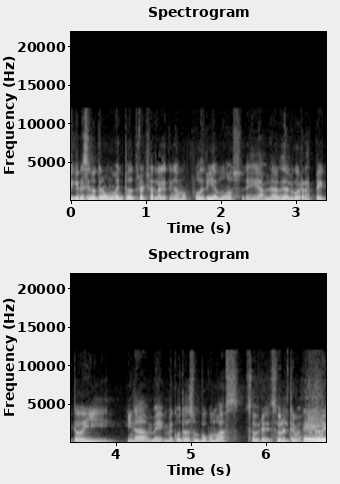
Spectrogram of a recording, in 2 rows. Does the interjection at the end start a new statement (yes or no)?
yes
